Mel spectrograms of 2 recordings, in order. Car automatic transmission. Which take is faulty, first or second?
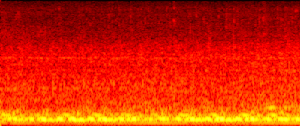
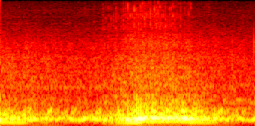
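second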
